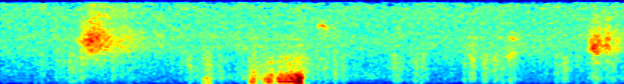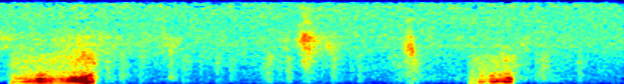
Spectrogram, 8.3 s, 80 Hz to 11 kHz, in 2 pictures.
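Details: 1.2 kg chihuahua snoring loudly while sleeping under a blanket: soft, rhythmic snoring with a faint purring quality, about three snores at roughly 22 a minute, over quiet room noise.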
